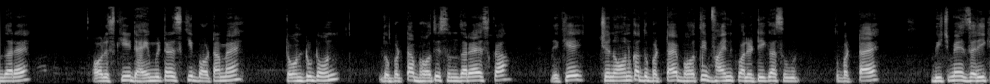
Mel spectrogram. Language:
Hindi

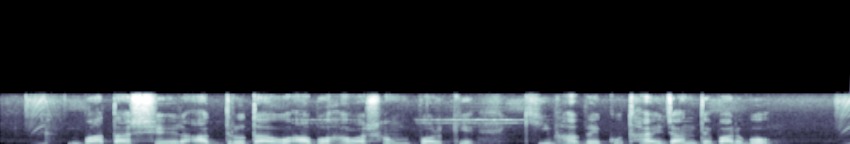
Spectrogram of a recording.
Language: Bangla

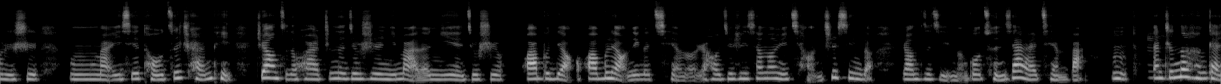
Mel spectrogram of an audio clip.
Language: Chinese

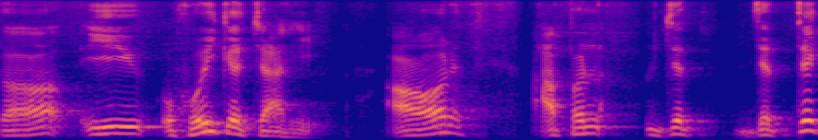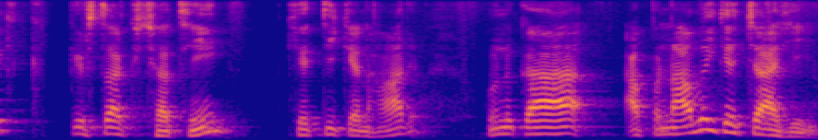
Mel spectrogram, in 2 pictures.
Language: Maithili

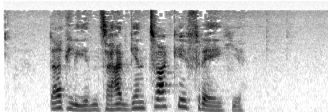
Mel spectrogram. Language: Western Frisian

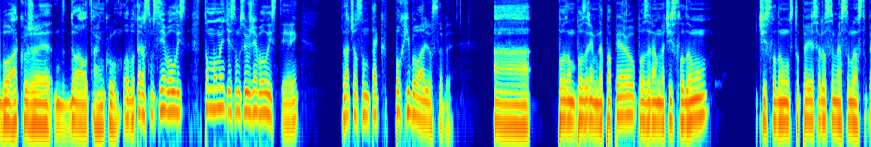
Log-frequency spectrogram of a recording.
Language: Slovak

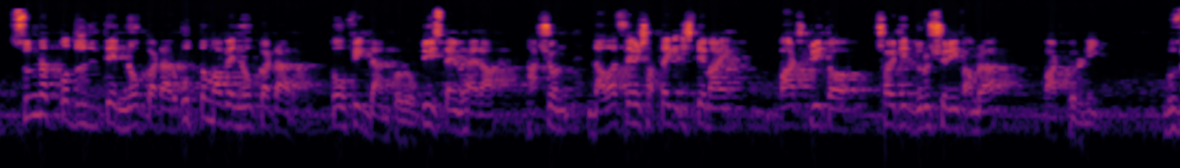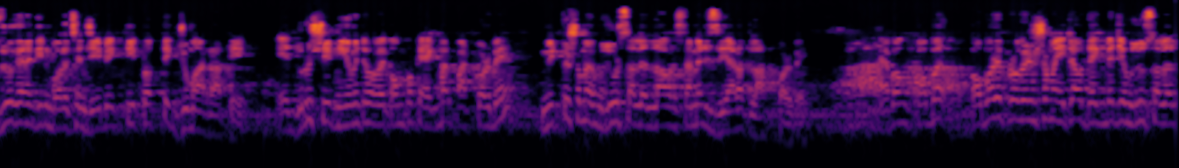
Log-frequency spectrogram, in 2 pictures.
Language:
Arabic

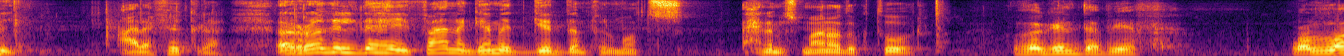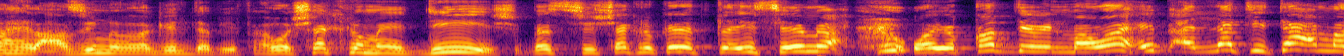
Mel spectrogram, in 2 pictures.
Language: Arabic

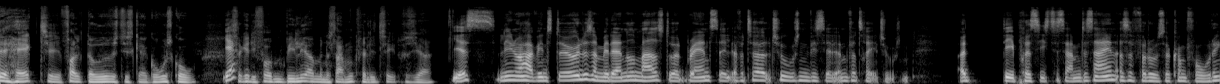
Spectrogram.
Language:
Danish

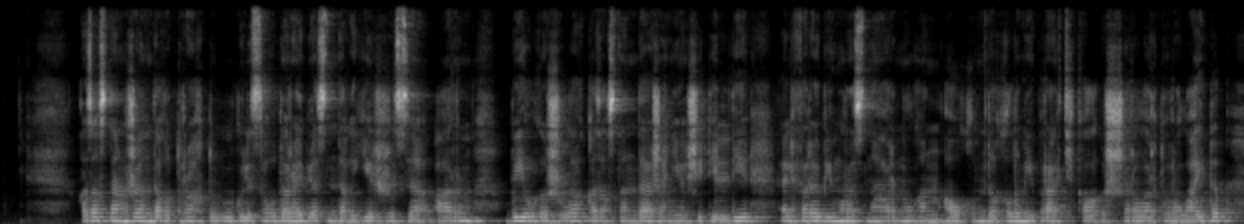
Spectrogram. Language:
Kazakh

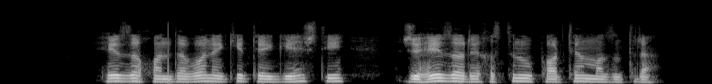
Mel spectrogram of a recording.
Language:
Kurdish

